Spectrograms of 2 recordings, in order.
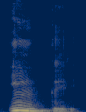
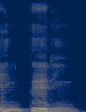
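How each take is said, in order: First: The stress is on the first syllable. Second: The stress is on the second syllable. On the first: The speaker calls it right. "a pronúncia é uma pronúncia de proparoxítona" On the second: The speaker calls it wrong. "não é interim"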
